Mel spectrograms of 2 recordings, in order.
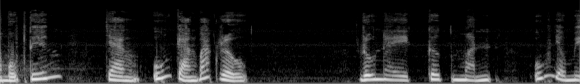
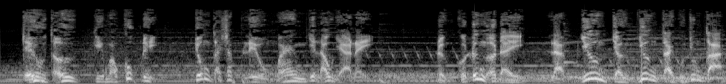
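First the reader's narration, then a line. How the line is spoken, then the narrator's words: Gruff man shouting. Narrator (Vietnamese): Một hán tử giọng ồm ồm ngoài lương đình quát lên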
